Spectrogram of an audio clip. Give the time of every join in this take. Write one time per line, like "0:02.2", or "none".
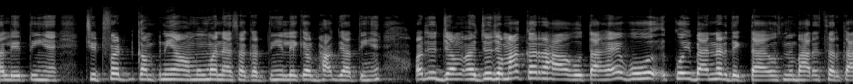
none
